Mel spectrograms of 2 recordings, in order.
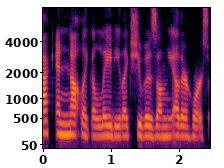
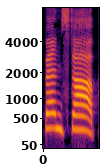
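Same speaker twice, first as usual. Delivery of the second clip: louder call to stop him; 5 semitones higher, 8 dB louder than usual. Retold or imitated. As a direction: shout his name to halt him. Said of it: "she calls out".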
